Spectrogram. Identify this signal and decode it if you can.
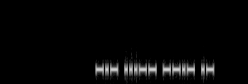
Morse code, heard as a keyed tone, about 54 wpm, 700 Hz. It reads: K3QA
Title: USA Call Signs - 4 Characters - 6x Character Spacing - 50wpm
